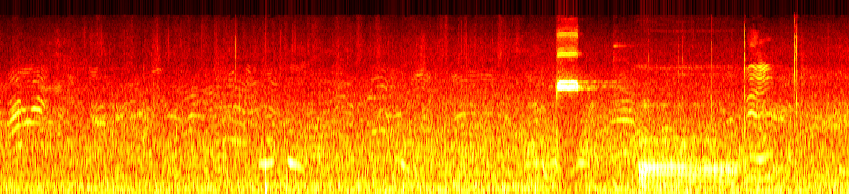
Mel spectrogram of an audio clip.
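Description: Children shout and cheer across an open playing field.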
